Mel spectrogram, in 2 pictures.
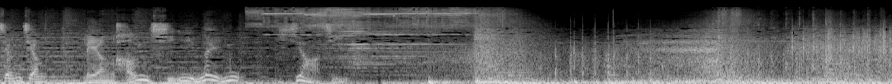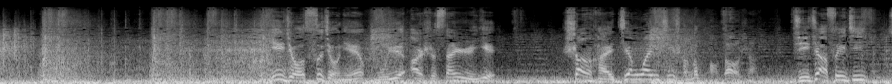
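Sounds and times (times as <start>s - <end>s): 
speech: 0.0s - 3.6s, 11.6s - 17.8s
rumbling artillery fire: 4.8s - 13.1s.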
